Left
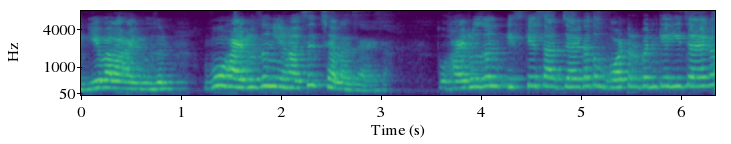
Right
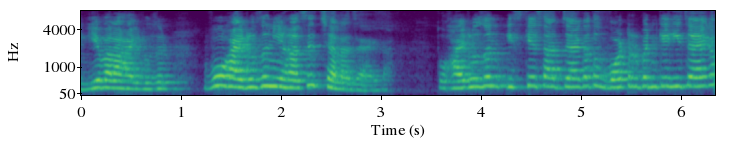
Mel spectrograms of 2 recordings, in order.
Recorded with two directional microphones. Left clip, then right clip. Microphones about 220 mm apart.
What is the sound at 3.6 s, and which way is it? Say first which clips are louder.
A woman's voice: right 3 dB; 40° right (ahead or behind).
